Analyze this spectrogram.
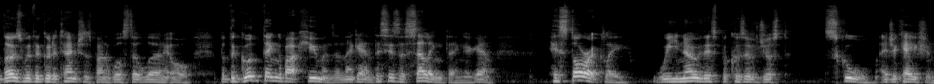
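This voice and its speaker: A man talks at a very fast pace with lively intonation at a medium pitch. The recording is very clean, with a silent background. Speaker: social media content creator. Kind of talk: advice monologue vlog. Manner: rambling, conversational; articulate, engaging speaker.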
